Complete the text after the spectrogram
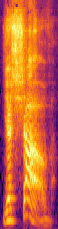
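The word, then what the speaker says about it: yashav (ישב): It's spelled Y-A-S-H-A-B, but it sounds like yashav.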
